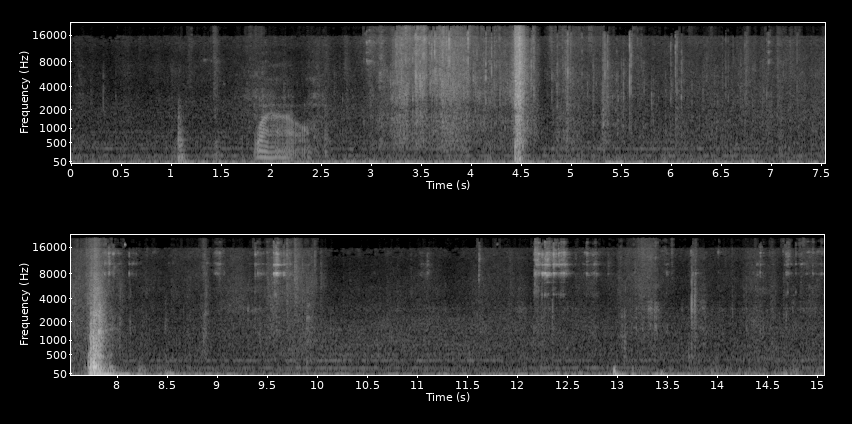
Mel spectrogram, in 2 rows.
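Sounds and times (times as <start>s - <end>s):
heavy thump: 7.7s - 8.2s.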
